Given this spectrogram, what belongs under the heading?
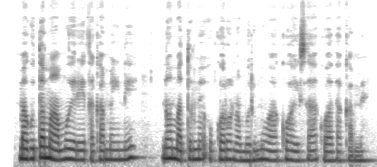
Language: Kikuyu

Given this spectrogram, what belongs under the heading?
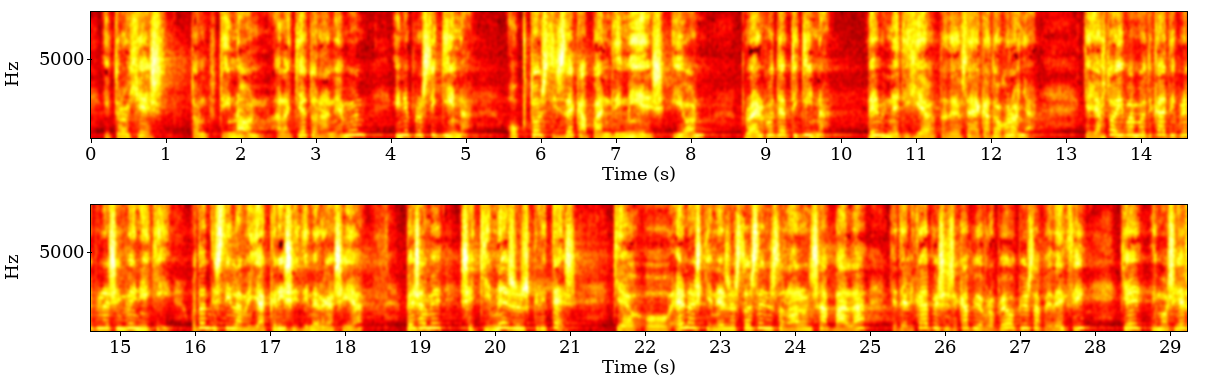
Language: Greek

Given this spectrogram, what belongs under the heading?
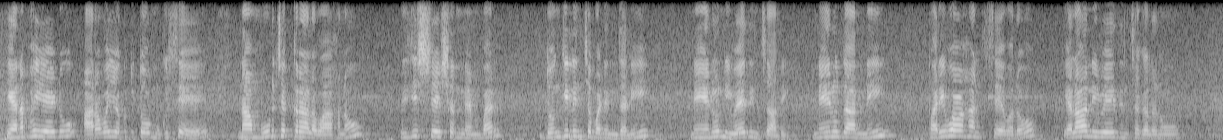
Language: Telugu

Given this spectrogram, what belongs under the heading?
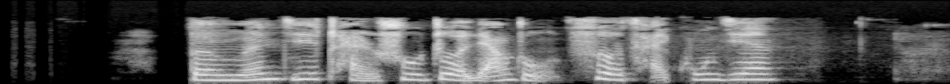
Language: Chinese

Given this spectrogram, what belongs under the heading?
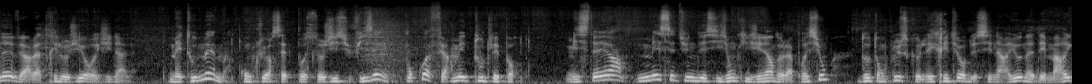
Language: French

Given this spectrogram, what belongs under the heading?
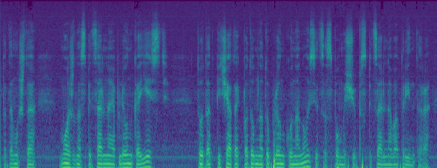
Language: Russian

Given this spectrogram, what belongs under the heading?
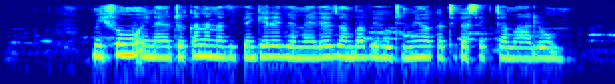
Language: Swahili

